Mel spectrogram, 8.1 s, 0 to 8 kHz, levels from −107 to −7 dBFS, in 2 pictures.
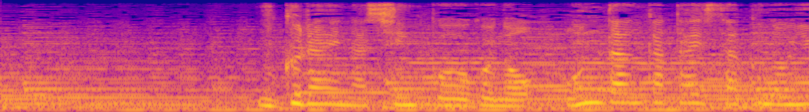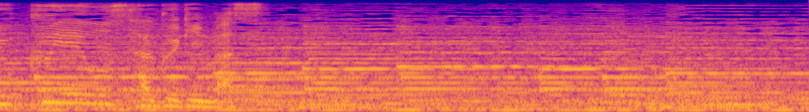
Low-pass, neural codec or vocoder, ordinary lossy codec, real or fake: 7.2 kHz; none; none; real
